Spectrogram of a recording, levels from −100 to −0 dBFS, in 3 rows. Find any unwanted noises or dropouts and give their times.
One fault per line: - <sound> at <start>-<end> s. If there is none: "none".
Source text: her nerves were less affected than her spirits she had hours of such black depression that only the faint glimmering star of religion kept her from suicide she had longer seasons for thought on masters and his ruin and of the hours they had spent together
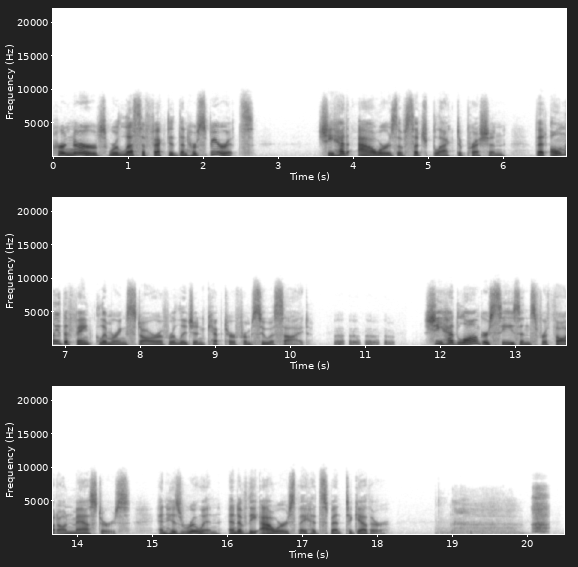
- laugh at 10.6-11.4 s
- sigh at 18.8-20.3 s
